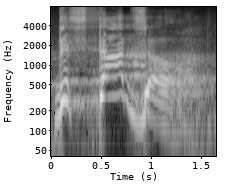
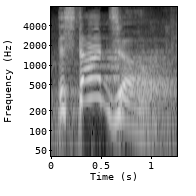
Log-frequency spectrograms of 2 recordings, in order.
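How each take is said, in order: First: Very slow, low "distazo", dis-TAH-dzo; Greek word distazo. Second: Slow, low "Distazo" with a falling end; Greek word distazo. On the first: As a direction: lay down "distazo" low and slowly. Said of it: "The second word is the word". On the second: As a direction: drop "Distazo" low and let it fall. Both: Shown as a demonstration.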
